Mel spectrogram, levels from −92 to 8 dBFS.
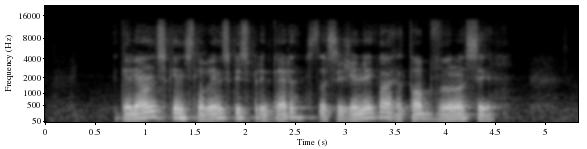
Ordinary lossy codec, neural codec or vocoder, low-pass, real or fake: none; codec, 32 kHz, 1.9 kbps, SNAC; 14.4 kHz; fake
